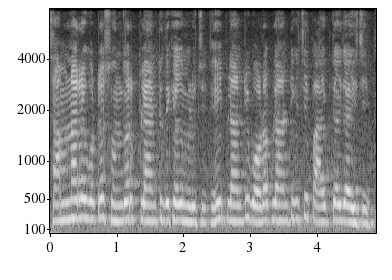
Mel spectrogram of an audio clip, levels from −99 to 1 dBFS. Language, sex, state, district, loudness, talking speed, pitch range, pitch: Odia, male, Odisha, Nuapada, -14 LUFS, 210 wpm, 210-230 Hz, 220 Hz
